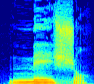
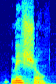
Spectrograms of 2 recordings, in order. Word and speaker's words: méchant: Final T not pronounced. C-H together, sh. Méchant. Méchant.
